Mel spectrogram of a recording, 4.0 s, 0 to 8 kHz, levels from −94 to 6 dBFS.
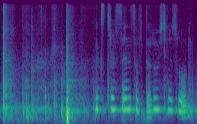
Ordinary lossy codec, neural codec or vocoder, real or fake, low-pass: none; codec, 16 kHz in and 24 kHz out, 0.9 kbps, LongCat-Audio-Codec, fine tuned four codebook decoder; fake; 7.2 kHz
